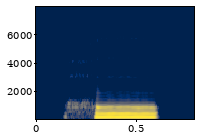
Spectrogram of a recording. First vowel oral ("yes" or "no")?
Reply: yes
